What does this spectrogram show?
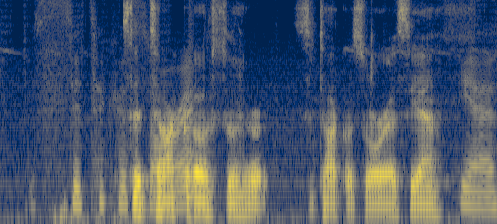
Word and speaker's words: Psittacosaurus: Psittacosaurus, yeah. Yeah, Psittacosaurus, and so everybody for short, instead of having, because it's a Latin word, so there's a silent P in it at the beginning and all this other stuff.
